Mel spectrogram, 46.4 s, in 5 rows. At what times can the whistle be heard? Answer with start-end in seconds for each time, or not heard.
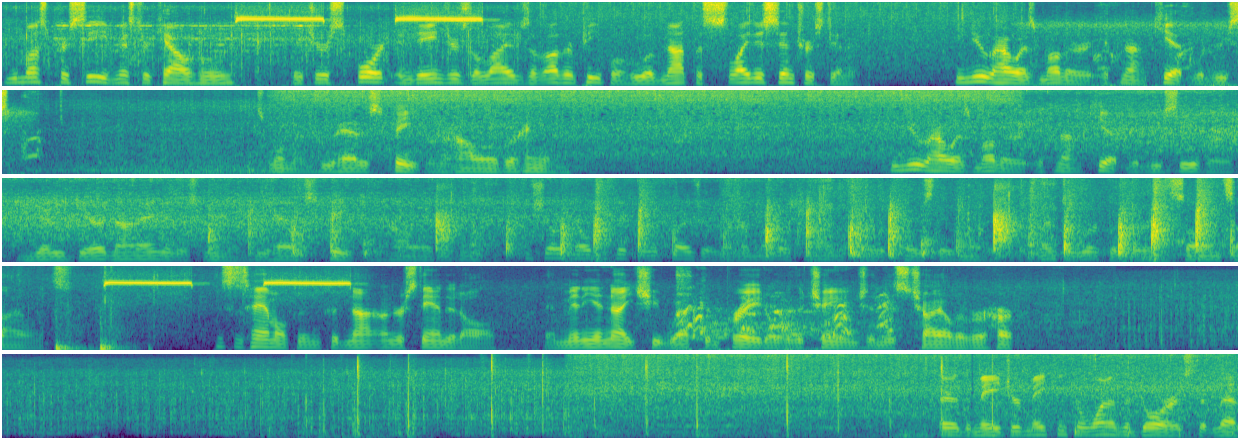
1.7-3.8, 28.6-30.6.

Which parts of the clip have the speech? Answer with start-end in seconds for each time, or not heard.
0.0-6.4, 7.2-9.3, 11.2-13.6, 15.9-28.4, 29.4-35.4, 44.1-46.3.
